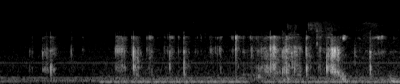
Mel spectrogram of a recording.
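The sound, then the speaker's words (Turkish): Dry crackling and rustling of paper being crumpled and torn, a dense run of sharp crinkles that grows busier and louder toward the end, with no voices. “İşte orada hemen bu kağıt yırtmayı hatırla. Bugünkü oyunumuzu hatırla. Ben bu kağıdı yırttım”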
